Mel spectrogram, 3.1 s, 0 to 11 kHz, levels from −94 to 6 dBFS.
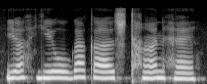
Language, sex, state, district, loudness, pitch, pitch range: Hindi, female, Bihar, Patna, -10 LUFS, 250 Hz, 240-255 Hz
